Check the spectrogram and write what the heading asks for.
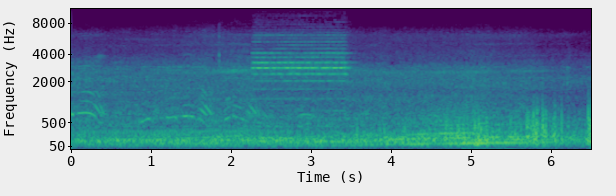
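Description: Busy road traffic heard from a moving vehicle: a steady low engine rumble, with voices calling in the first two seconds. A high-pitched vehicle horn sounds for about a second, a little past two seconds in.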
